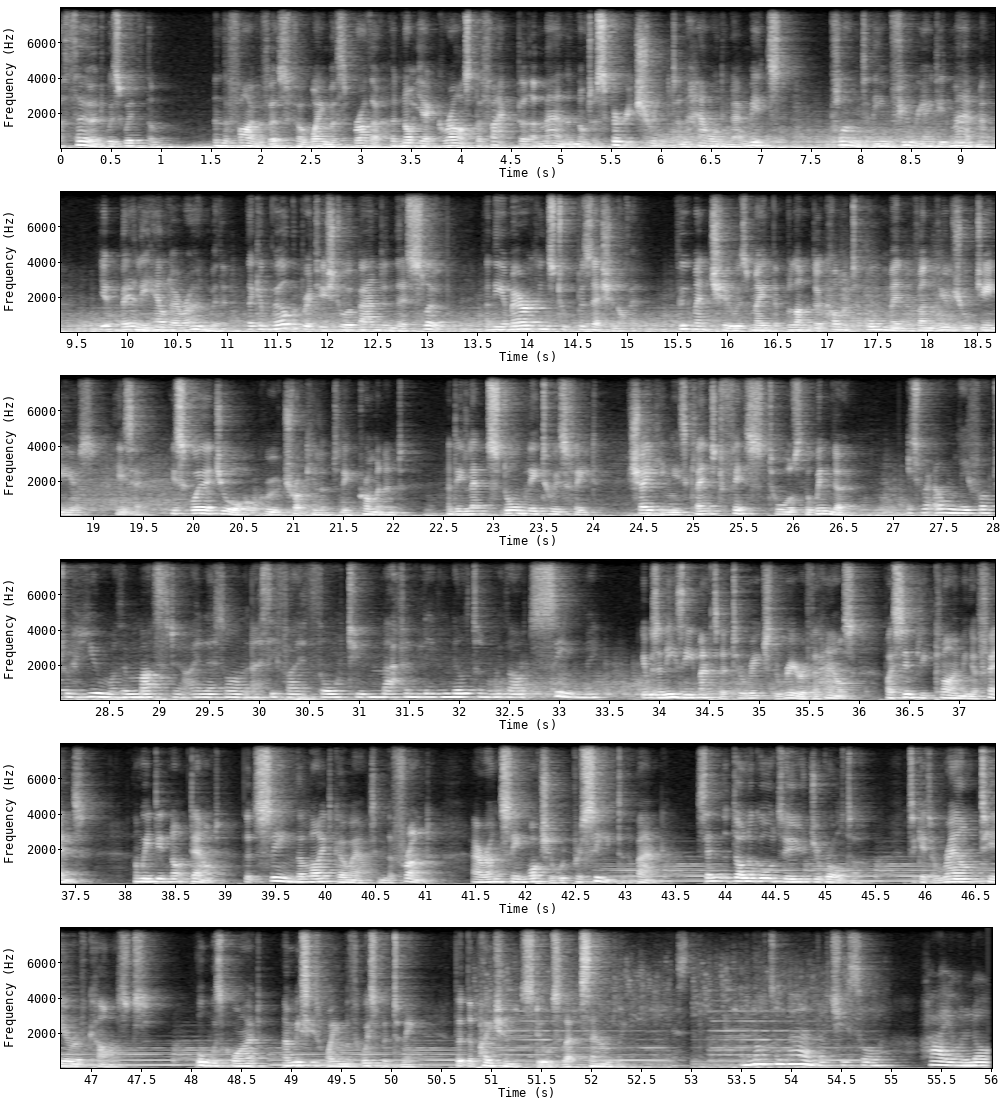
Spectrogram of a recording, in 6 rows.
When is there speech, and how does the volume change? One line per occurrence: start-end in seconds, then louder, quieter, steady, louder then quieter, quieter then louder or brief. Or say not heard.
0.0-55.9 steady.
